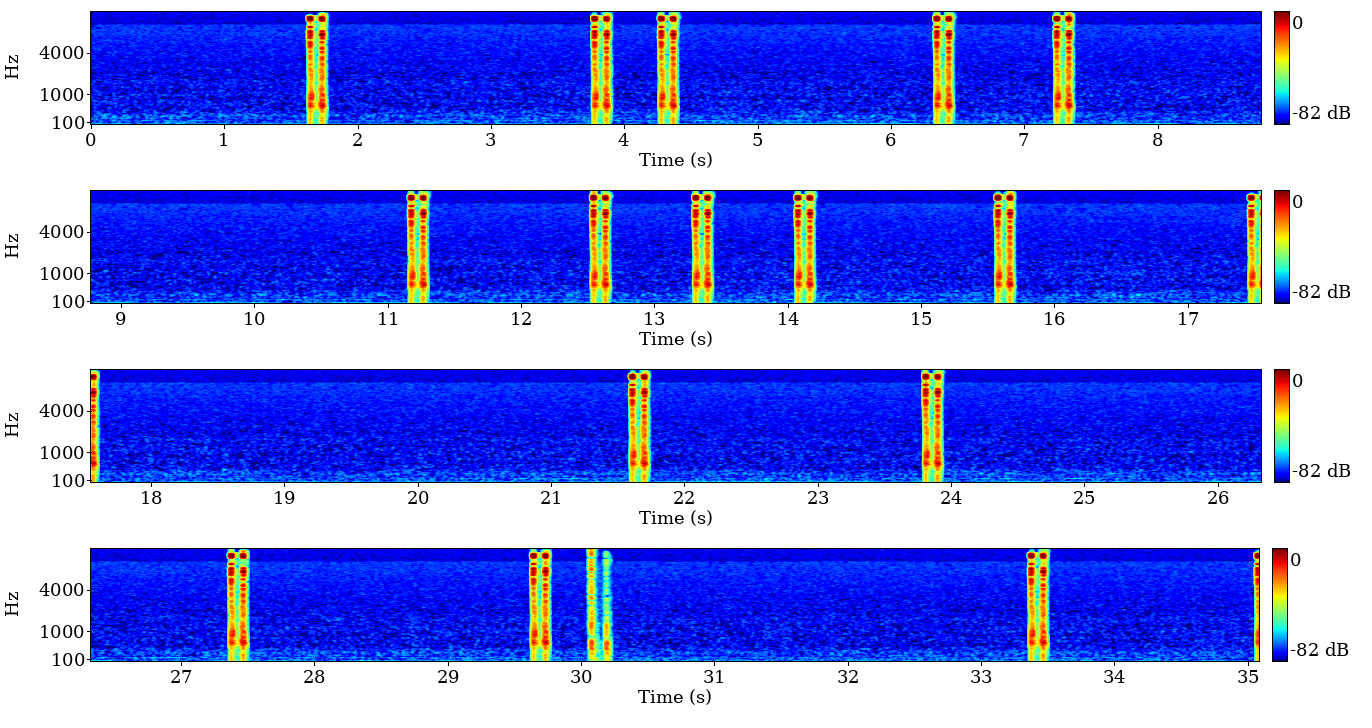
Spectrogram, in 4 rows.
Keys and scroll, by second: 2.8 ctrl+b, 9.3 ctrl+b, 16.6 ctrl+b.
